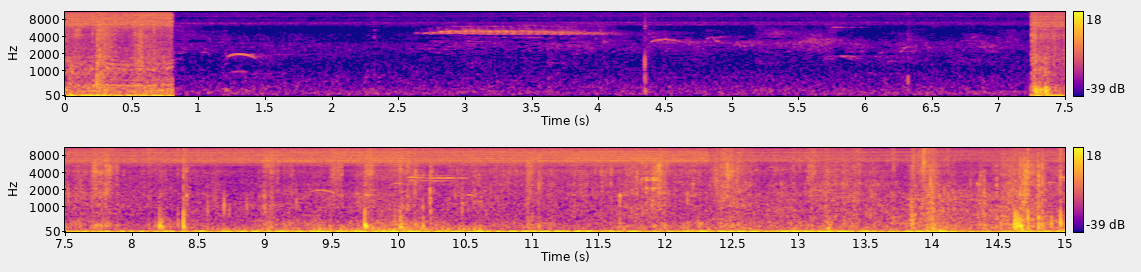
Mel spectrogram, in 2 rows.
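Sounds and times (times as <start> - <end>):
rushing noise with crackles: 0.0 - 0.8, 7.2 - 15.0
high bird trill: 8.8 - 15.0
bird chirps: 9.3 - 10.7, 14.8 - 15.0.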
